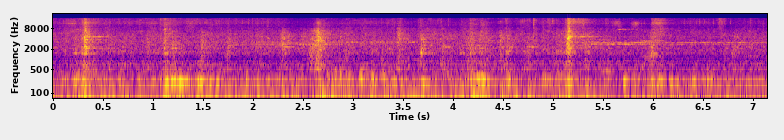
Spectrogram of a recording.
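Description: Rajdhani Express passenger coaches rolling slowly past: a steady low rumble with irregular sharp clacks as the wheels pass over rail joints. A faint thin squeal comes in near the end.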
